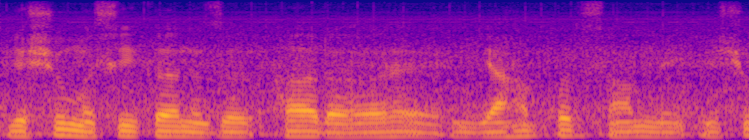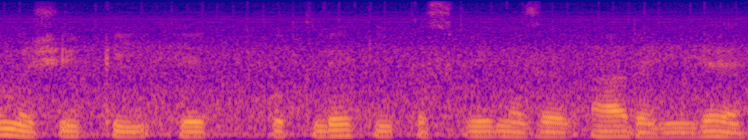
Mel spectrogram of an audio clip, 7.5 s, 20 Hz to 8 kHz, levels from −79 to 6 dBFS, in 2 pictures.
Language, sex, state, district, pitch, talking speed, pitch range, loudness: Hindi, male, Chandigarh, Chandigarh, 105 Hz, 170 wpm, 100-110 Hz, -18 LUFS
